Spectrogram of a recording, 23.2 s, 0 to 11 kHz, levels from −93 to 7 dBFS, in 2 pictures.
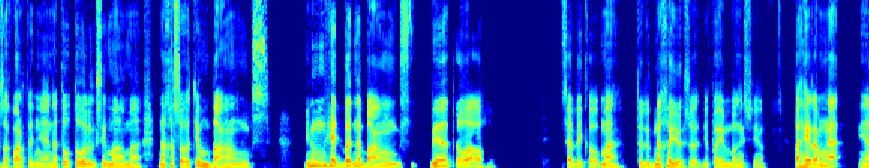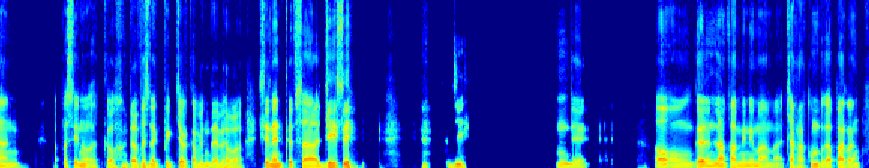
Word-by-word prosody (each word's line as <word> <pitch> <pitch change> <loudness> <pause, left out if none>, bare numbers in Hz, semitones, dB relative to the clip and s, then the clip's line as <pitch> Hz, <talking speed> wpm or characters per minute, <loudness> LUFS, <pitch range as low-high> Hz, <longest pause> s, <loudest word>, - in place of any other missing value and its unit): sa 135 -1 -2
kuwarto 125 -1 0
niya 95 -4 -4
natutulog 165 +4 +1
si 160 +1 -2
mama 145 -4 -1 0.3
nakasuot 165 0 +2
'yong 165 -3 +4
bangs 130 +2 -2 0.5
'yong 215 +4 +2
headband 175 -3 +6
na 155 - 0
bangs 135 - -1 0.3
'di 170 - +8
natawa 155 -9 +2
ako. - - -19 1.0
Sabi 140 -1 -1
ko 120 - -2
ma 145 -5 +1 0.2
tulog 120 0 -2
na 140 0 +3
kayo 125 -5 +3
suot 115 +2 -6
niyo 115 -2 -9
pa 115 - -3
yung 105 - -4
bangs 110 +1 -6
nyo 100 0 -10 0.4
pahiram 145 +5 +5
nga. 190 -1 +2 0.2
'Yan 95 -4 -3 0.4
tapos 125 - -7
sinuot 110 -1 -2
ko 105 - -1 0.2
tapos 130 +1 0
nag-picture 120 -3 -1
kaming 115 -1 -3
dalawa 110 -1 -2 0.2
sinend 120 -5 +3
ko 115 - +2
sa 110 -1 +3
GC. 125 0 +5 1.2
G. 135 0 -1 1.2
Hindi. 155 -12 -3 0.9
Oo, 110 -9 0
gano'n 170 +5 +3
lang 165 -2 +3
kami 125 -3 0
ni 110 - -1
mama 85 -5 -4
tsaka 140 0 -3
kumbaga 125 -4 0
parang 110 -2 0
130 Hz, 135 wpm, -24 LUFS, 110-155 Hz, 1.2 s, di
